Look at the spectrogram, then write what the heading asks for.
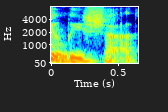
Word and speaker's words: Alicia: I mean, I should say Alicia. That's how you say it. That's how I say it.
